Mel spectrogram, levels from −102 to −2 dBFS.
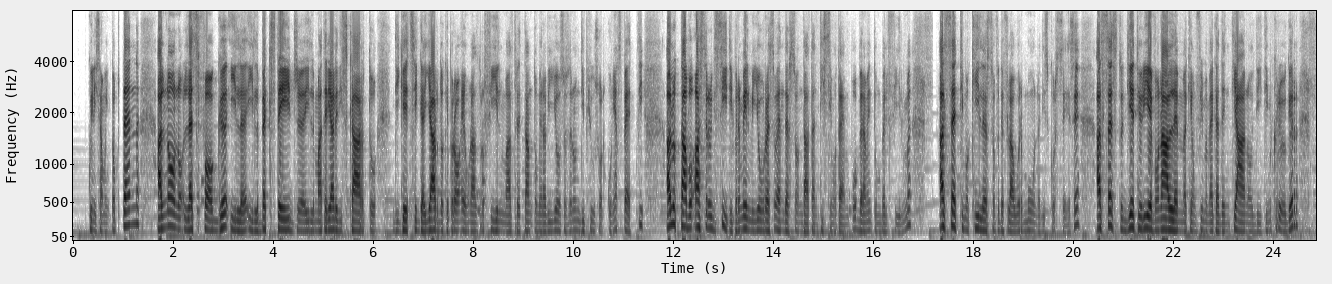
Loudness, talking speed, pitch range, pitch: -16 LUFS, 175 wpm, 120-145 Hz, 130 Hz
